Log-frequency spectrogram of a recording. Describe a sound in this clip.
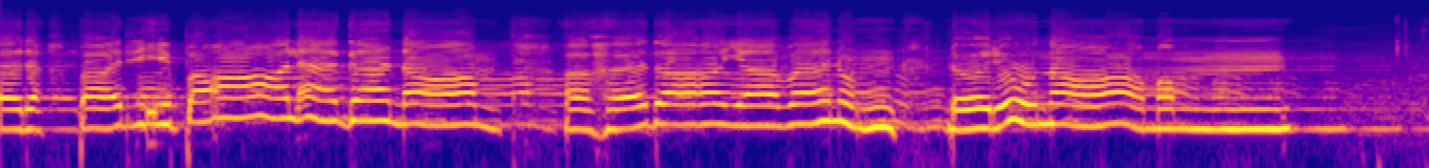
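A young boy sings a melodic chant into a microphone, heard through a loudspeaker in an echoing room.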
